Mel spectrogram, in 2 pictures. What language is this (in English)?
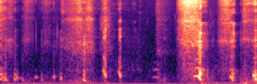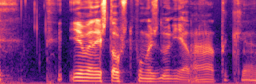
Bulgarian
